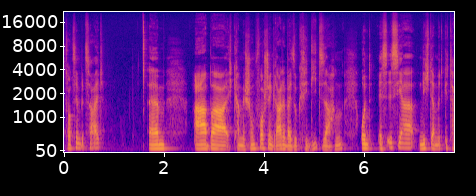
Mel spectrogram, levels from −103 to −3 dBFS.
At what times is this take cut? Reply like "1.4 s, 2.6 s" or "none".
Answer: none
